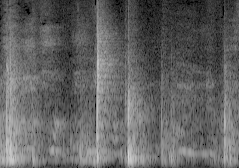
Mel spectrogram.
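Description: A crawling baby's hands slapping a hardwood floor: a few short knocks, the sharpest about a second in.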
